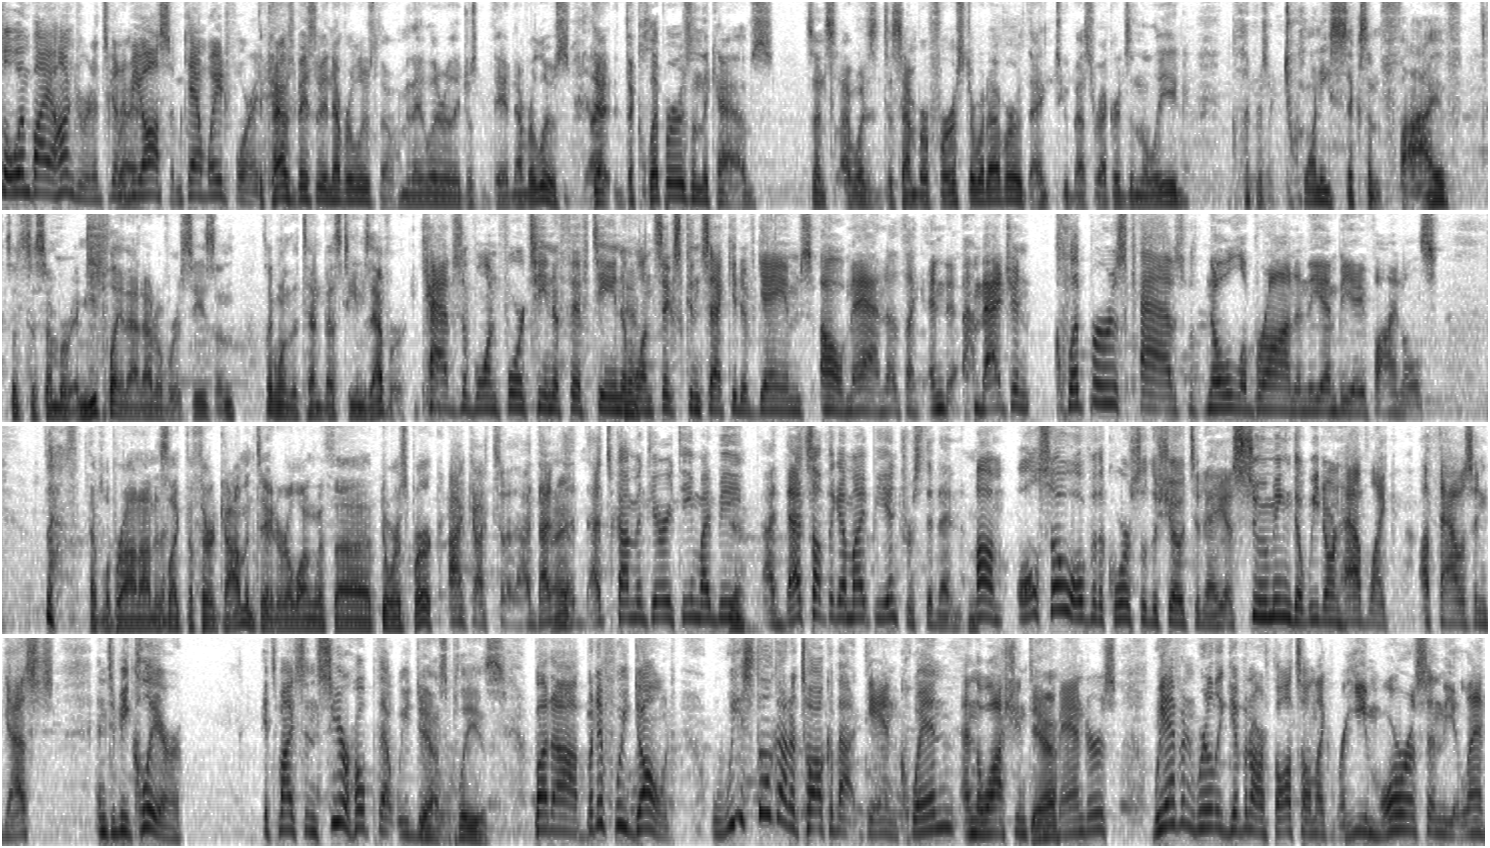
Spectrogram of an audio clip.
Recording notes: LIVE from Las Vegas at the Mandalay Bay!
